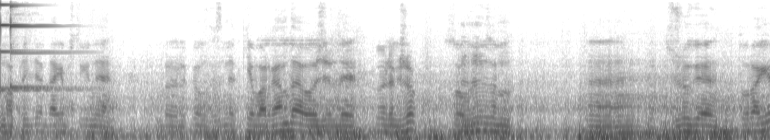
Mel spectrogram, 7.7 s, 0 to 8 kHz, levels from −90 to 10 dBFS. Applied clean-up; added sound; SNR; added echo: none; Bicycle bell; 9 dB; none.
